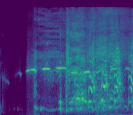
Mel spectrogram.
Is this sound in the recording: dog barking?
no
